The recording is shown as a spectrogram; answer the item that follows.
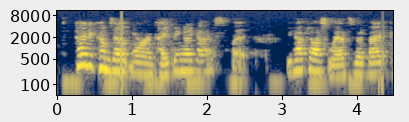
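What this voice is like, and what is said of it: Canadian accent. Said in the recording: “my own soundbite of my Canadian accent ... I hope you enjoy my Canadian accent”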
